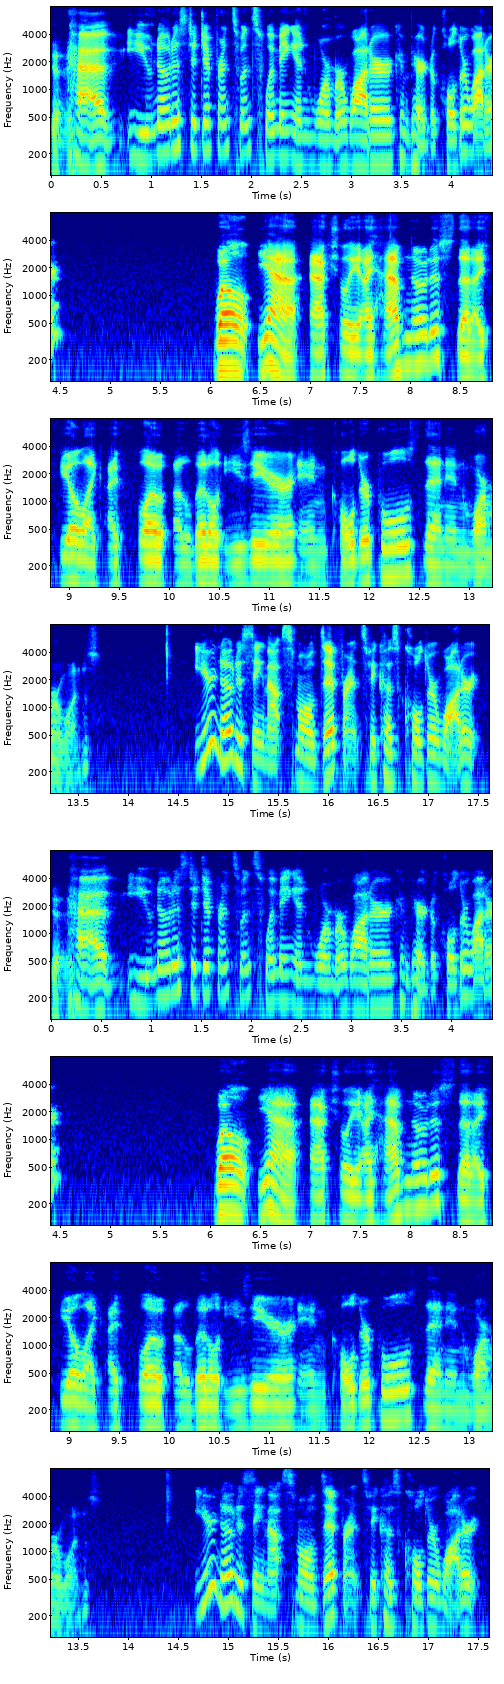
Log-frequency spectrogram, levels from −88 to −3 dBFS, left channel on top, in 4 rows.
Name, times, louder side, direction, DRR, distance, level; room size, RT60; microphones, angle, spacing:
voice 1, 0.2-4.5 14.7-17.5, left 5 dB, 70° left, 0.8 m, -34 dB
voice 2, 6.0-13.5, left 5 dB, 40° left, 0.5 m, -31 dB
3.5 x 3.3 x 2.3 m
head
